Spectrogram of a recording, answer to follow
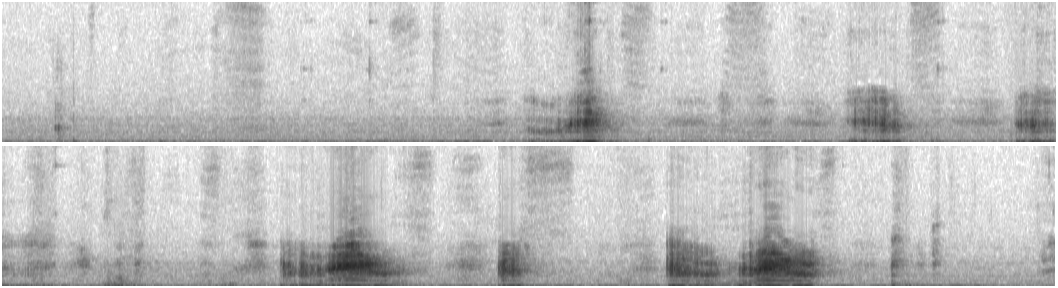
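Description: English bulldog growling in a series of short bursts while wrestling with its bed, starting about three seconds in.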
